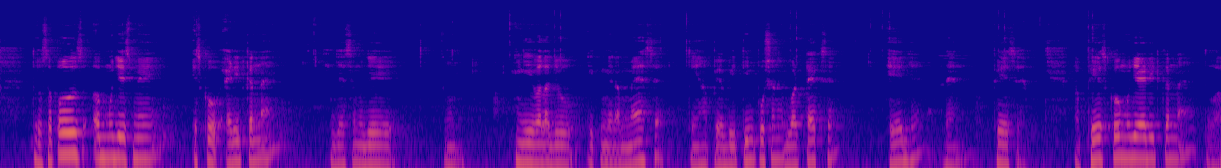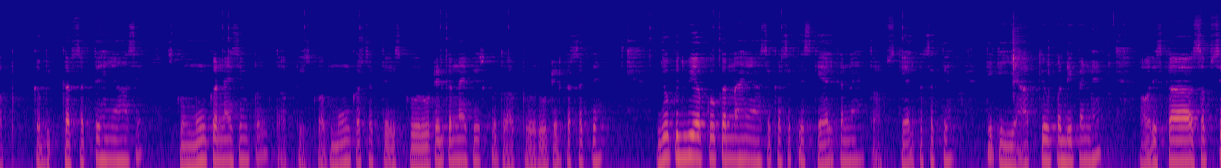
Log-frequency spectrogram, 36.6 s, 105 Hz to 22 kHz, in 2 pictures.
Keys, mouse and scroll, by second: 3.2-4.2 scroll up 2, 4.2 middle click, 4.2-4.7 scroll down 2, 4.7-8.4 middle drag, 8.4 click, 11.8-16.4 drag, 21.8-29.4 drag, 30.2 click, 32.1 scroll down 1, 34.3 ctrl+z, 35.2-36.6 middle drag.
